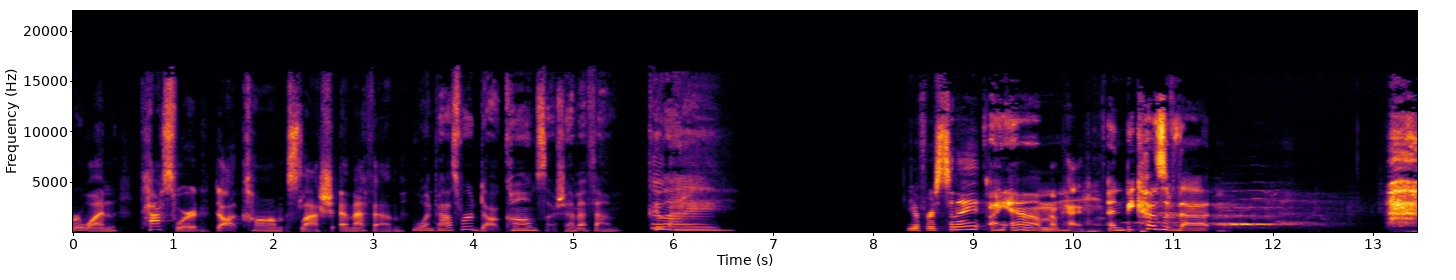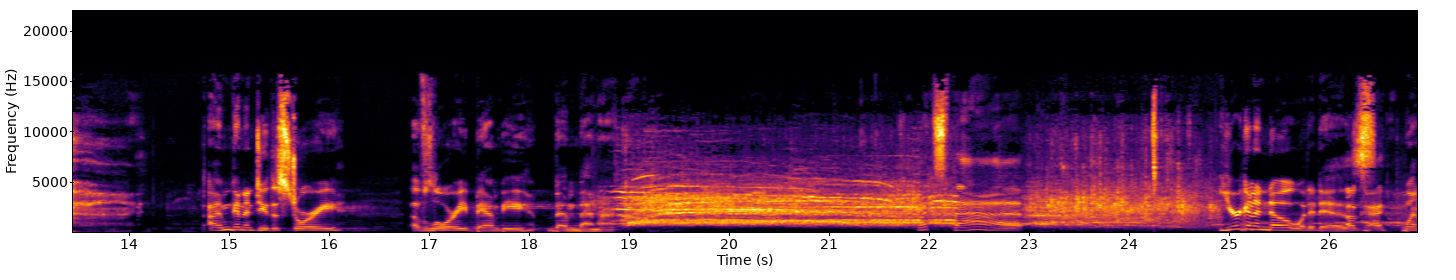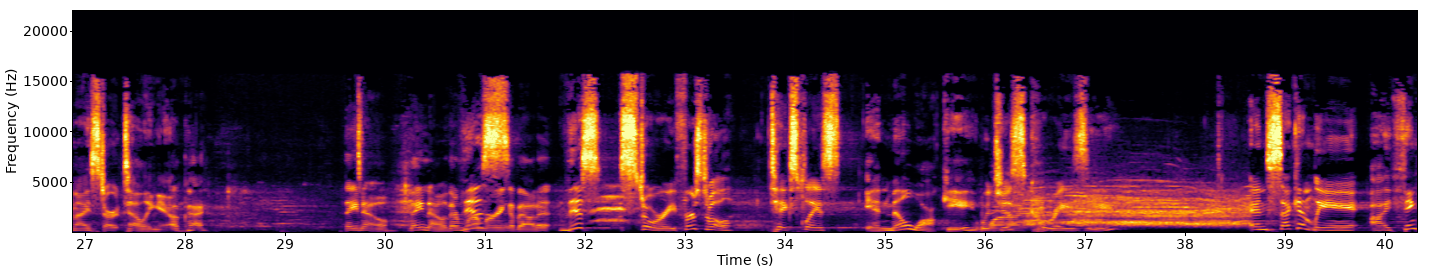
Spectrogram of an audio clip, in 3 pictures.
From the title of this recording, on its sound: Live at the Riverside Theater in Milwaukee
